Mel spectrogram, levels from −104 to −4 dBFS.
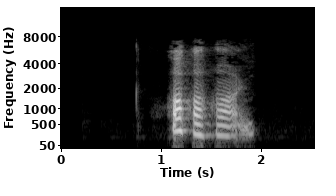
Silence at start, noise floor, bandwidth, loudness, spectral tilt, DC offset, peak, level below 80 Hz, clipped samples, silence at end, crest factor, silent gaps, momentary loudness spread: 1.1 s; under -90 dBFS; 7.4 kHz; -26 LUFS; -3.5 dB/octave; under 0.1%; -8 dBFS; -80 dBFS; under 0.1%; 0.6 s; 24 dB; none; 12 LU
